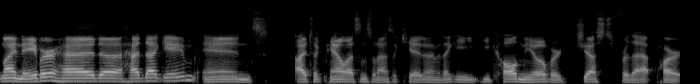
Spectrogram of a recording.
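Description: Using an ordinary speaking voice, a man speaks fairly quickly at a medium pitch, his pitch varying in an ordinary way. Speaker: video game soundtrack expert. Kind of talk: casual chat.

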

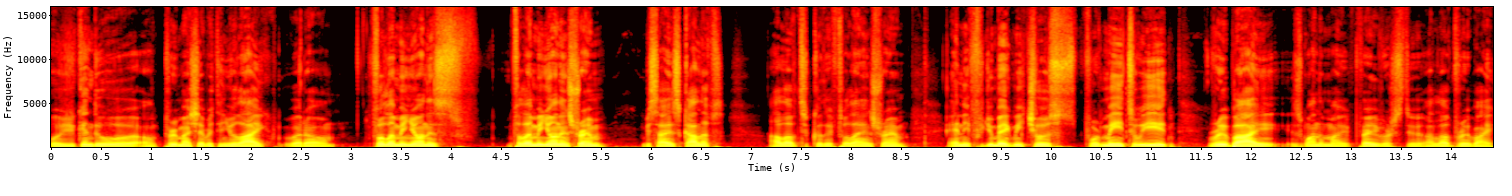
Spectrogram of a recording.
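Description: Recorded very cleanly against a silent background, a man with a Mexican accent talks at a fairly quick pace, his pitch fairly low and his intonation fairly even. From Mexico, Guerrero. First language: Spanish. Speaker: hibachi chef and catering business owner. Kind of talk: casual interview.

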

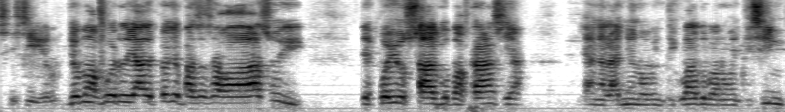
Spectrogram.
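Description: A man talks in a normal speaking voice, fairly high in pitch. His intonation is fairly even and his pace fairly quick. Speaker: supermarket entrepreneur. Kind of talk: interview conversation.

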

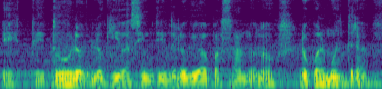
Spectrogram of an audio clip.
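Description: Through audible room echo and noticeable background noise, a man speaks at a moderate pace and medium pitch with very wide pitch swings. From Argentina, Posadas, Misiones. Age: 20s. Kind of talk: reflective spiritual monologue. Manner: hesitant, frequent repetitions.

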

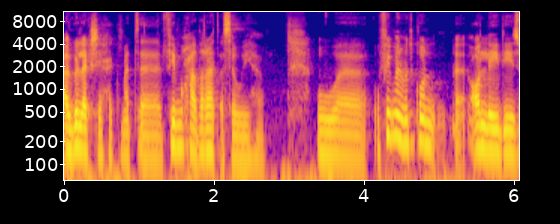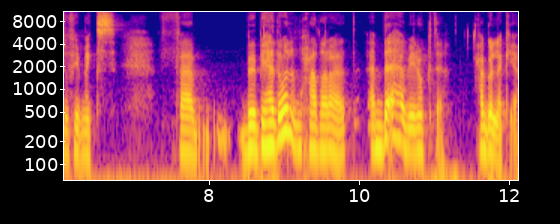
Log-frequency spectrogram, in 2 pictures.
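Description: With a dark, mellow tone and a very deep, low pitch for a woman, she speaks at a fairly slow pace with lively intonation. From UAE. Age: 30s. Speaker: voice-over artist and radio/TV presenter. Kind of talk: casual chat. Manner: animated.

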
